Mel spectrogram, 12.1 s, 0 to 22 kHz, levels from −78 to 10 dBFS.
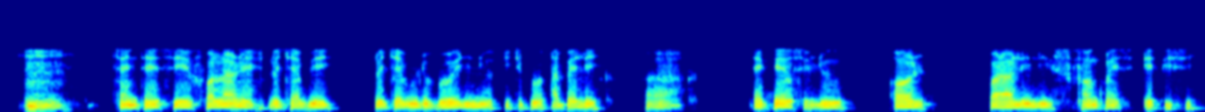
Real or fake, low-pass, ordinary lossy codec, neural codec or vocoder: fake; 3.6 kHz; none; codec, 16 kHz, 16 kbps, FunCodec, trained on LibriTTS, 50 frames a second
